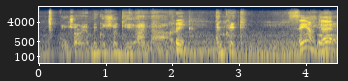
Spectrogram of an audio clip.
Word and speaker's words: Creek: actually two different language not Greek but creek like a like a creek that goes down the river so I long time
